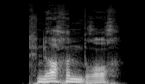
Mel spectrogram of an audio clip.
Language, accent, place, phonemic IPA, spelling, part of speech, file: German, Germany, Berlin, /ˈknɔxn̩ˌbʁʊx/, Knochenbruch, noun, De-Knochenbruch.ogg
- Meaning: fracture (of a bone)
